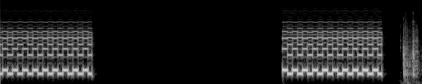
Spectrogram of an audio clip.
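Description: Telephone ringing twice, signalling an incoming call. Each ring is a warbling tone about a second long, and the rings are nearly two seconds apart.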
